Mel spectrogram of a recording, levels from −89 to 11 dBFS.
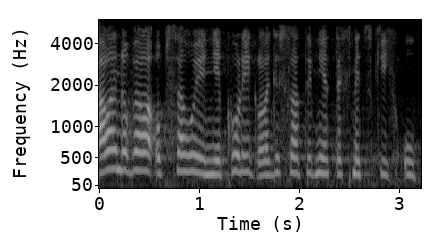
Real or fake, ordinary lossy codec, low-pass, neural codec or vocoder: fake; Opus, 24 kbps; 5.4 kHz; codec, 16 kHz, 16 kbps, FunCodec, trained on LibriTTS, 50 frames a second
